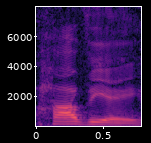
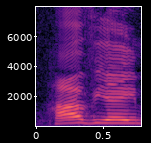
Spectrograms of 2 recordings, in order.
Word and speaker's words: Javier: Okay, now this is pronounced with an H. Ha. Javier. Okay. Javier Mille.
